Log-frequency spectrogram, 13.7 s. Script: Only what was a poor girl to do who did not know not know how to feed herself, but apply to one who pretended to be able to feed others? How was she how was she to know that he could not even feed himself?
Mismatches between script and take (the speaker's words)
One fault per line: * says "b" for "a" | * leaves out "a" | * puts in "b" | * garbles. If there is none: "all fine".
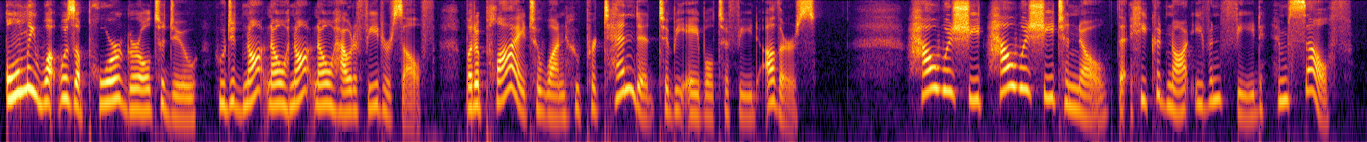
all fine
